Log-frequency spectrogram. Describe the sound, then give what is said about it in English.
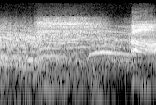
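A crowd cheers in a dense, steady roar, with scattered whoops and yells rising above it and a louder surge of shouting near the end. “I guess one of the other things that is really unique about Believer Bugs, the episode, is that they actually recorded the crowd.”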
